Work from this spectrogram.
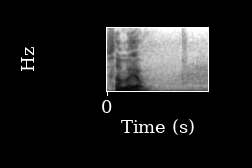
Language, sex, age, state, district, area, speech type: Malayalam, male, 60+, Kerala, Malappuram, rural, read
